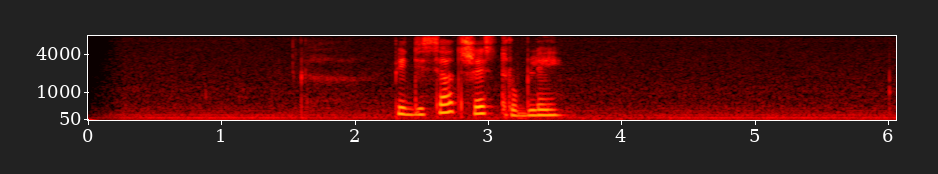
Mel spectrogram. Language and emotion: Russian, neutral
